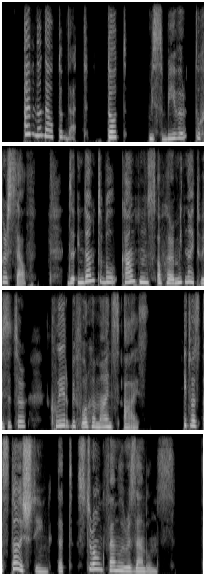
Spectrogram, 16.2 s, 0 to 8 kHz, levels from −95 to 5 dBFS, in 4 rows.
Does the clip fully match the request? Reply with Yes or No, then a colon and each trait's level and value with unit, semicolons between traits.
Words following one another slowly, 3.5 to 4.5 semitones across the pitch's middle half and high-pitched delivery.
No: slow, 110 wpm; average, 5.2 semitones; very high, 255 Hz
